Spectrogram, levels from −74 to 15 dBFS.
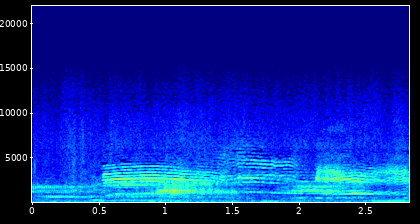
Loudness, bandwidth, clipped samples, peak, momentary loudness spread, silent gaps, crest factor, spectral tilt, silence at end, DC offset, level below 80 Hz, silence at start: -27 LUFS; 16 kHz; under 0.1%; -12 dBFS; 8 LU; none; 16 dB; -1.5 dB/octave; 0 s; under 0.1%; -74 dBFS; 0 s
